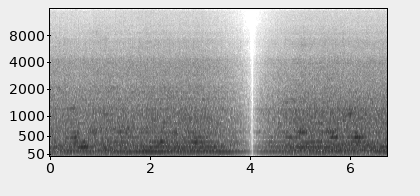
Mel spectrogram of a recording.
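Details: Cub Cadet 54-inch mower, 24 HP Kohler twin, after ignition coil module replacement: steady drone with smooth low pulse about four per second, deck engaged, no bogging; previously bogged on PTO engagement. Fixed, normal running under load.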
